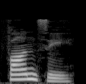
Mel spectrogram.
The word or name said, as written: fonzie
